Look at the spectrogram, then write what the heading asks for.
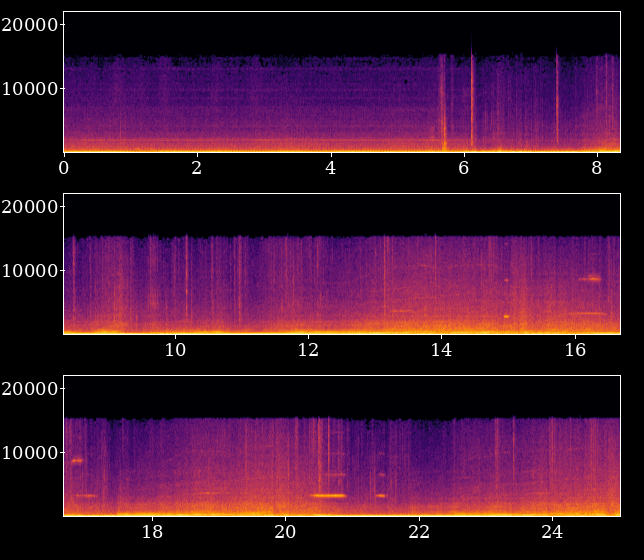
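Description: Turbocharged Mazda Miata engine, heard from inside the cabin: it runs steadily at low speed, then about six seconds in it revs up hard, drops in pitch near nine seconds as it shifts, and rises and falls again and again as the driver gets on and off the throttle.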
